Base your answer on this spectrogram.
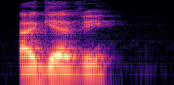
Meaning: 1. agave 2. twin-spot fritillary
- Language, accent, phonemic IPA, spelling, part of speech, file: French, France, /a.ɡa.ve/, agavé, noun, LL-Q150 (fra)-agavé.wav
